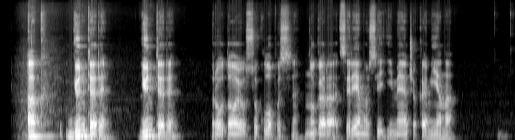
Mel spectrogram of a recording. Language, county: Lithuanian, Klaipėda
